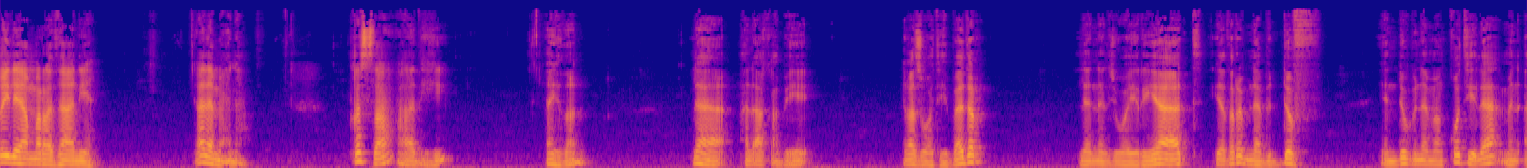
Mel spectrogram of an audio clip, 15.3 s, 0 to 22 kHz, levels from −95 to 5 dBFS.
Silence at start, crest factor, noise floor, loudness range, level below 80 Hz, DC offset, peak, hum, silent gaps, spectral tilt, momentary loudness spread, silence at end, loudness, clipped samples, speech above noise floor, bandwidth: 0 s; 22 dB; -56 dBFS; 5 LU; -48 dBFS; under 0.1%; -2 dBFS; none; none; -5 dB/octave; 13 LU; 0 s; -21 LUFS; under 0.1%; 36 dB; 16.5 kHz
